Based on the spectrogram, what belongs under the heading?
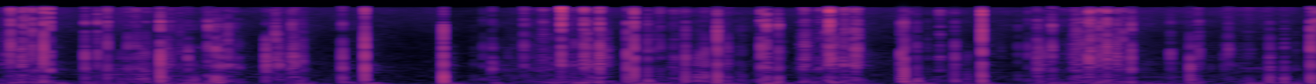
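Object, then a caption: Croc-embossed leather wallet. Long pointed nails tap and scratch the embossed surface of a red croc-textured leather wallet with a strap. The result is a dense run of dry, crackly scratching broken by sharp, short taps, mostly low and muffled in tone with little brightness.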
